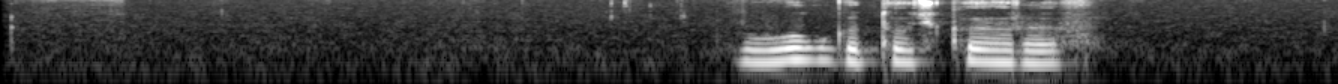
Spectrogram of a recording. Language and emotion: Russian, neutral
